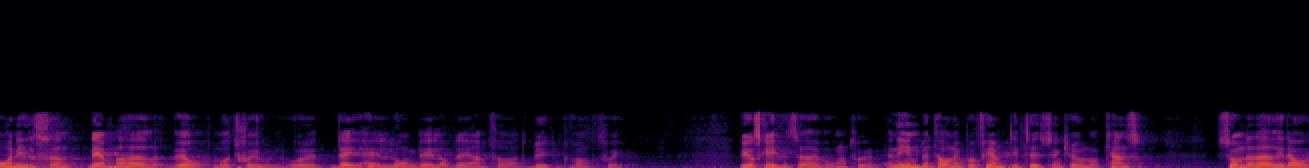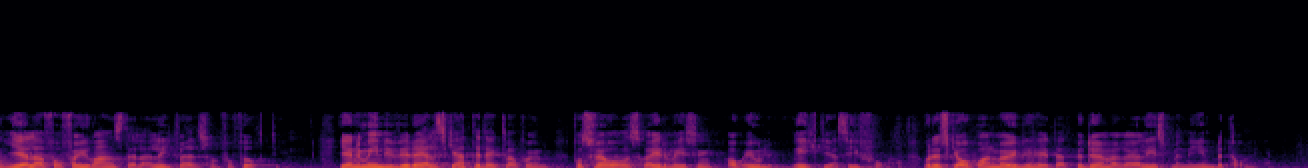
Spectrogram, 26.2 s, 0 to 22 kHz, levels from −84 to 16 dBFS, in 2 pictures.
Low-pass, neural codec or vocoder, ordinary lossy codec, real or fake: 7.2 kHz; autoencoder, 48 kHz, 128 numbers a frame, DAC-VAE, trained on Japanese speech; none; fake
